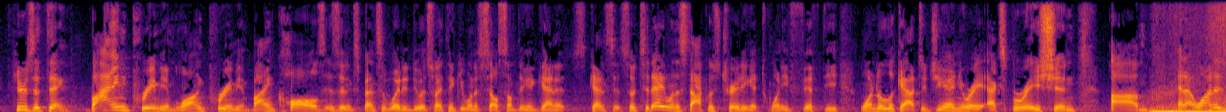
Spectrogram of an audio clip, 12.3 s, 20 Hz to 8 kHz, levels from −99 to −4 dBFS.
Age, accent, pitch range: 40-59, American, 120-145 Hz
